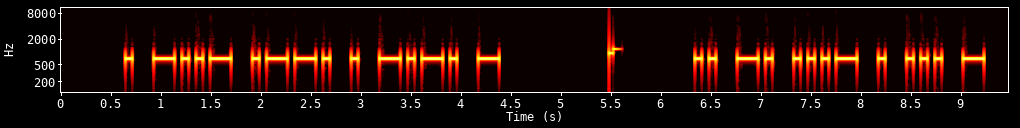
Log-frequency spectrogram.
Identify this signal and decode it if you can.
Morse code, heard as a keyed tone, about 17 wpm, 700 Hz. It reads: EXPECT INVEST
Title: Sentences from Top 1100 Words - New Word Drill - 17wpm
